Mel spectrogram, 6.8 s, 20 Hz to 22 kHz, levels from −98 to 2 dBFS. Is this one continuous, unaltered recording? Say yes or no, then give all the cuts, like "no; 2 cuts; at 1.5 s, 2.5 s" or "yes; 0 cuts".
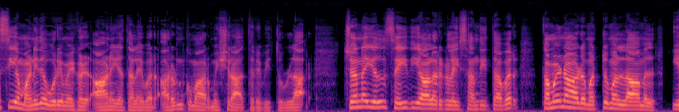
yes; 0 cuts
